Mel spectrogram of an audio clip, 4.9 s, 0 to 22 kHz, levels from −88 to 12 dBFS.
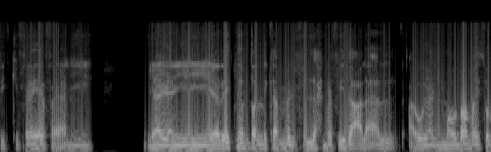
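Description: From start to finish, the speech carries a steady buzz at 100 Hz. It comes from a block size mismatch, truncated type. One stage writes longer blocks than the next stage takes in, so the tail of every block is dropped. The buzz sits at the block rate, which fits blocks of 512 samples being written. Because audio goes missing each time, the speech runs about 1.16 times too fast. The timbre stays the same.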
